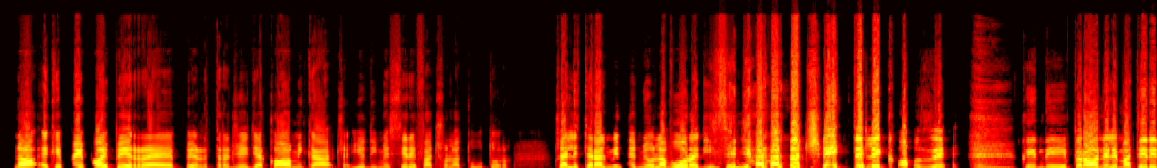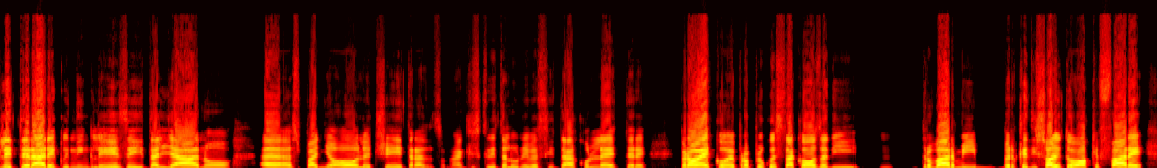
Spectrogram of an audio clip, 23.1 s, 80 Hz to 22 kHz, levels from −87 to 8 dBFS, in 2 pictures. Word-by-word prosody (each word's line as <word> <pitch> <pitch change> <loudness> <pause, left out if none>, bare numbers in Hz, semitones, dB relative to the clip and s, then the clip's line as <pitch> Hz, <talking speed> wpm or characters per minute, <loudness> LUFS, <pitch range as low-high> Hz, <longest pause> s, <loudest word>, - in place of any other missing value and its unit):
No, 260 0 +6
è 155 - -2
che 180 +2 -3
poi 190 -1 +3
poi 250 0 +4
per 170 -4 +2
per 155 -1 -5
tragedia 160 0 -5
comica, 200 -11 0
cioè, - - -16
io 175 +3 -9
di 180 -1 -15
mestiere 160 +4 -6
faccio 140 -1 -8
la 135 - -8
tutor. 135 -3 -17 0.4
Cioè, - - +3
letteralmente 180 +4 0
il 175 - -6
mio 180 0 -3
lavoro 210 +6 +3
è - - +2
di 180 - -12
insegnare 245 +4 +1 0.2
alla 295 0 +8
gente 290 -4 +5
le 235 -2 +6
cose, 205 -1 -1 0.7
quindi 225 -3 -3
però 220 +5 +5
nelle 200 -4 +2
materie 200 +1 +3
letterarie, 185 -1 +2
quindi 175 +1 -12
inglese, 175 +1 -5
italiano, 155 -2 -2 0.3
uhm, 155 0 -1
spagnolo, 150 0 -4
eccetera. 145 -3 -8
Sono - - -27
anche 150 +4 -13
iscritta 175 0 -10
all'università 160 0 -7
con 155 -2 -14
lettere, 145 -1 -4 0.3
però, 200 +1 +3
ecco, 205 -5 +1
è 165 - 0
proprio 205 +1 -6
questa 210 +2 -3
cosa 190 +1 -1
di, 165 -2 -13 0.2
mhmm, 165 0 -32 0.3
trovarmi 175 -1 -1
perché 180 0 -4
di 185 - -15
solito 235 -3 +1
ho - - +2
a 160 0 +3
che - - -13
fare 180 0 +2
175 Hz, 160 wpm, -19 LUFS, 160-200 Hz, 0.7 s, alla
